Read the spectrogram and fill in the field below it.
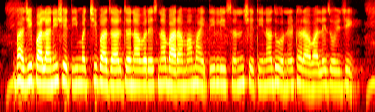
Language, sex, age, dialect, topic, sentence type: Marathi, female, 25-30, Northern Konkan, agriculture, statement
